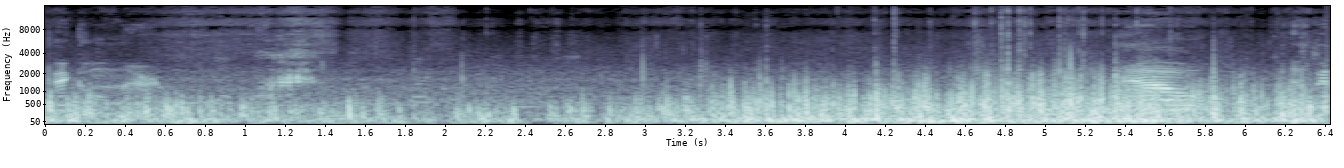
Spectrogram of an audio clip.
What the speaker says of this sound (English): it's always windy in San Francisco, so it's always windy in Daly City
